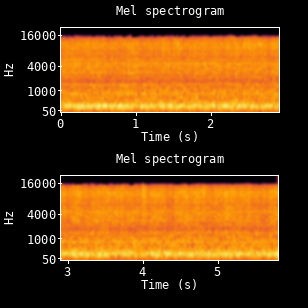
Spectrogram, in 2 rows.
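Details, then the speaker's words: 1980s Tefal Spinmaster spin dryer (made in France by Calor, 2,200 rpm max) on an empty spin after towels: steady even motor hum, faint drone and water trickling through; normal running. "i'll do an empty spin so you can hear the um motor that's the sound of the water going through"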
